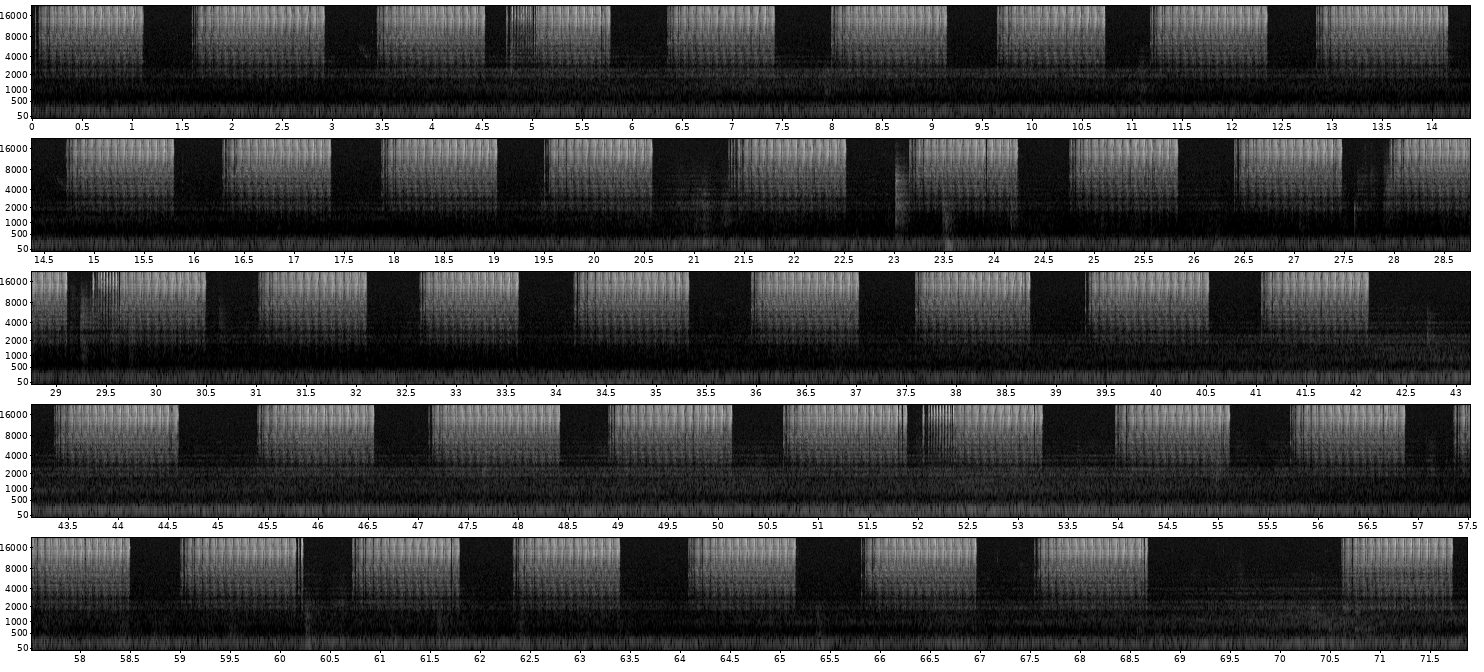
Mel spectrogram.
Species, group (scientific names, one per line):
Parnassiana parnassica
Orthoptera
